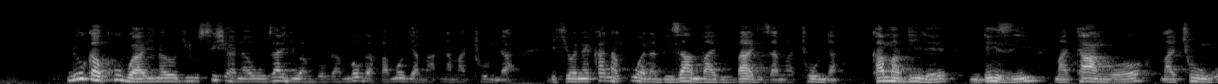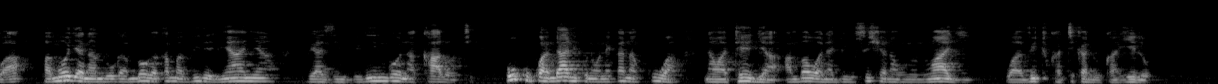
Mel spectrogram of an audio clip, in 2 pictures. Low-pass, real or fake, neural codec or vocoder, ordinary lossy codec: 7.2 kHz; real; none; AAC, 48 kbps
